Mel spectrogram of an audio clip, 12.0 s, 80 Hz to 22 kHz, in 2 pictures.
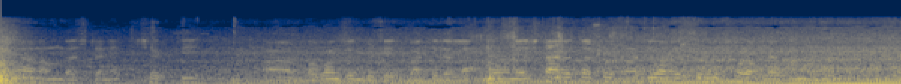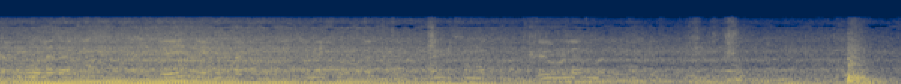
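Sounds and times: people's voices: 0.0s - 11.9s.

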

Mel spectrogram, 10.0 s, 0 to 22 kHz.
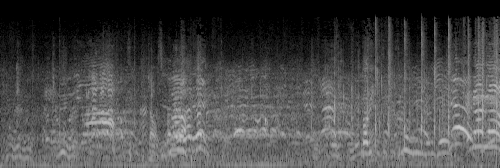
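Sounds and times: voices shouting calls: 0.2s - 10.0s.

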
